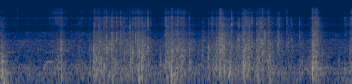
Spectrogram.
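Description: Plastic bags crinkling and rustling as they are handled and shifted on a table: a black plastic bag and clear bags of crackers and chips. Dense crackling starts about two seconds in, with a sharp crackle near the end.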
